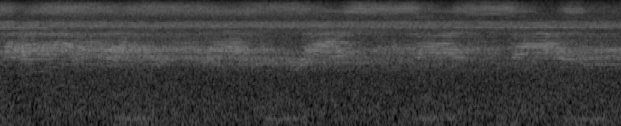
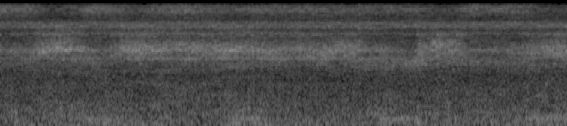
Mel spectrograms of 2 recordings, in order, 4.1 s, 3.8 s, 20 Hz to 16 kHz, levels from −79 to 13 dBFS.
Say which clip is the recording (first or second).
first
